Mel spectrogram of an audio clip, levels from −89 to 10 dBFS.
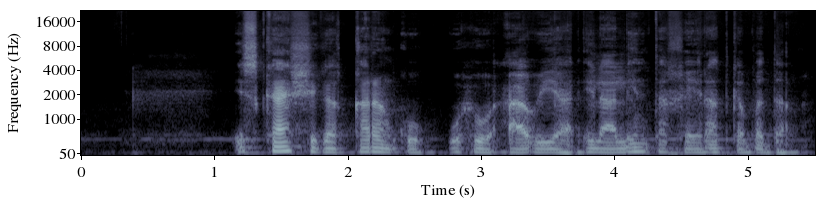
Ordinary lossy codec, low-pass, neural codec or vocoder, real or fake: none; none; vocoder, 44.1 kHz, 128 mel bands, Pupu-Vocoder; fake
